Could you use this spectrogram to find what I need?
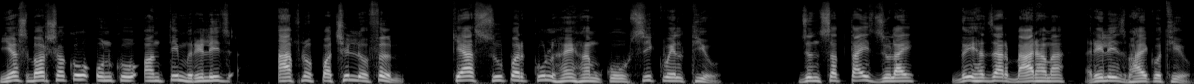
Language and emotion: Nepali, neutral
